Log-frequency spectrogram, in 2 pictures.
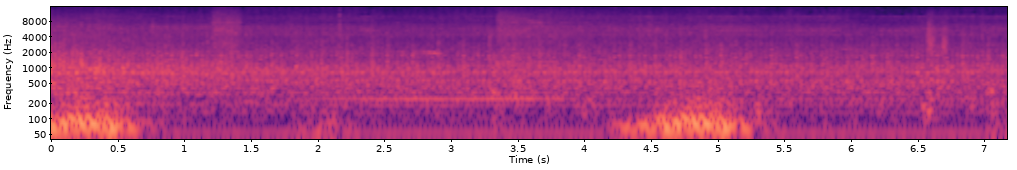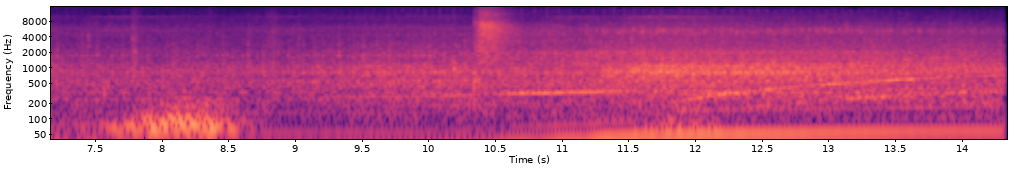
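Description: Intro sound design: a steady rushing whoosh with deep booming hits a few seconds apart, then a double-decker bus, with a short sharp hiss and an engine note rising in pitch as it drives.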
